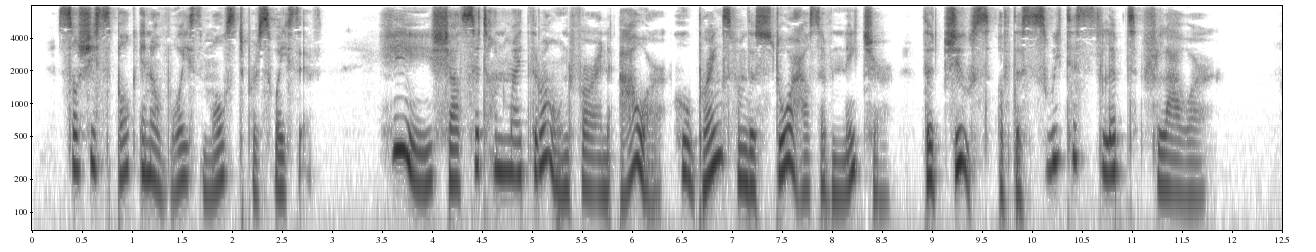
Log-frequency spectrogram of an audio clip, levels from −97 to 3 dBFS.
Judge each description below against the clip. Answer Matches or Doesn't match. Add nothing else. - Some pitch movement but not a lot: Doesn't match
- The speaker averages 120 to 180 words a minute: Matches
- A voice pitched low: Doesn't match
